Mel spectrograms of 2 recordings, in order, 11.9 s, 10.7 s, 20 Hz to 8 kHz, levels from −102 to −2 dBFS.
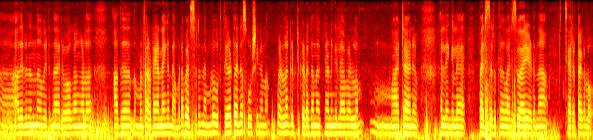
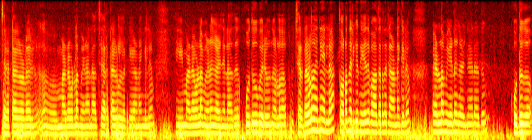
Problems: none marked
